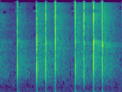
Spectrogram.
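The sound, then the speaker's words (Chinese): Nine sharp hand claps in a rhythmic pattern, demonstrated for listeners to learn as a way of cheering each other on, uneven groupings of quick and spaced claps, crisp and fairly loud with no talking. “留意我点样拍手，一阵學好冇？”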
